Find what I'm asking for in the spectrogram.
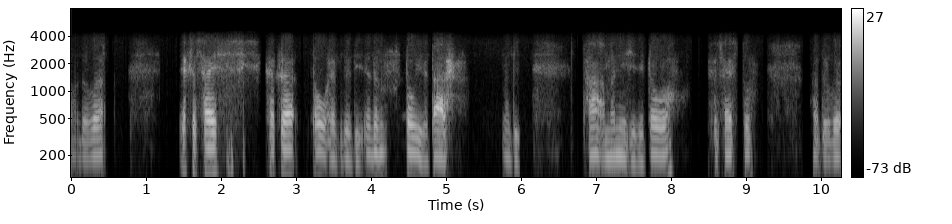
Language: Manipuri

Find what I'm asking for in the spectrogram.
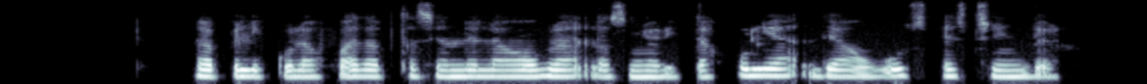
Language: Spanish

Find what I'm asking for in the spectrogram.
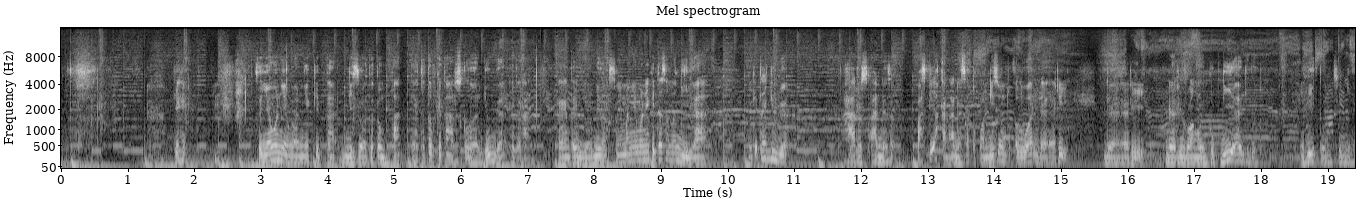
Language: Indonesian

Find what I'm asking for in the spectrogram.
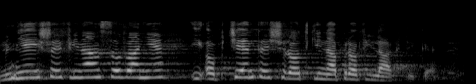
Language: Polish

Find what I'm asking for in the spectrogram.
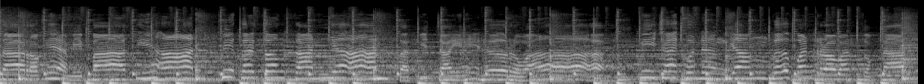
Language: Thai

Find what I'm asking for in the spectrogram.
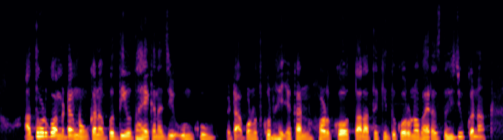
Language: Santali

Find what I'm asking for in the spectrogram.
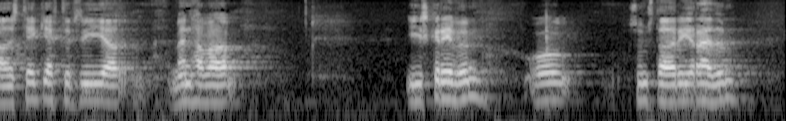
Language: Icelandic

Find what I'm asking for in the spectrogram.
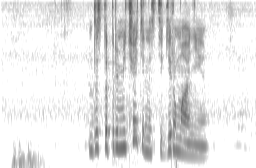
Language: Russian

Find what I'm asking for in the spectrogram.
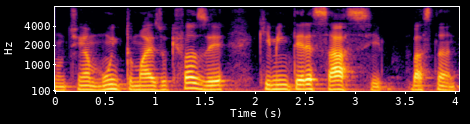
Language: Portuguese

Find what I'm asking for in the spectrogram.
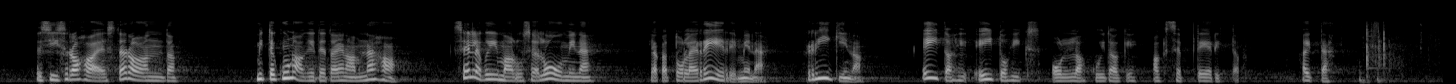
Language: Estonian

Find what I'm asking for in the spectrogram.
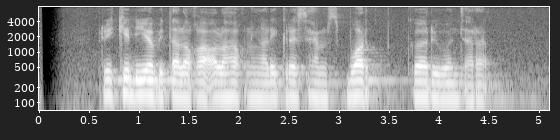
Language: Sundanese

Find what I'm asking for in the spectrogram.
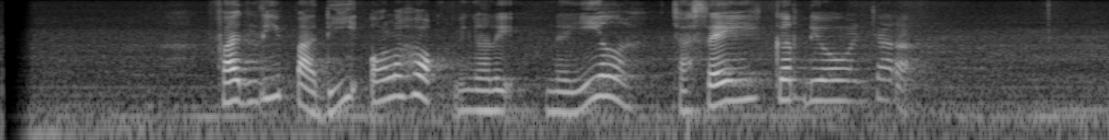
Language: Sundanese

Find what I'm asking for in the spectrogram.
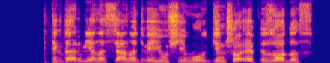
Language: Lithuanian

